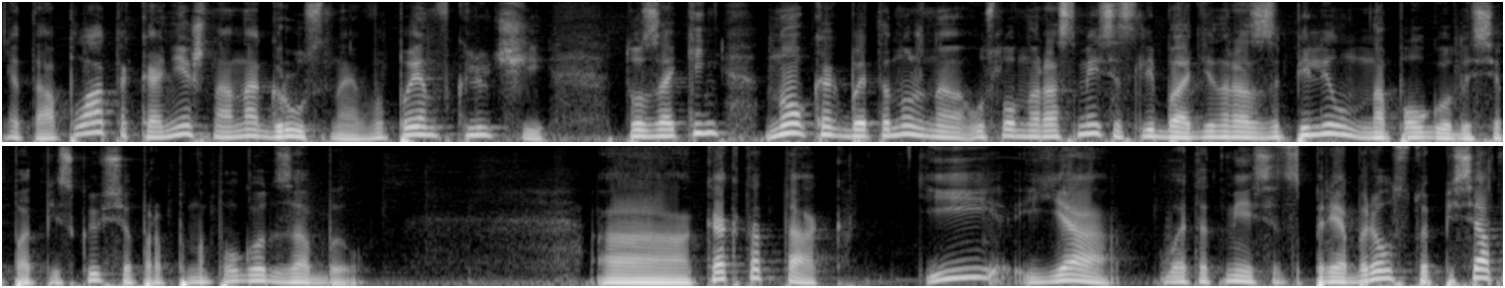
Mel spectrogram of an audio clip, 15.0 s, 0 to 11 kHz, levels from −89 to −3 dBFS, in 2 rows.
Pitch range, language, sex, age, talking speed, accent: 95-140 Hz, Russian, male, 30-49, 165 wpm, native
